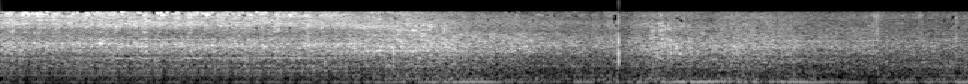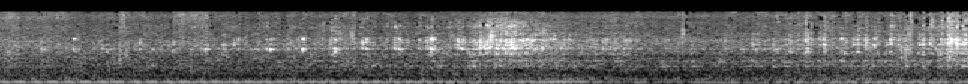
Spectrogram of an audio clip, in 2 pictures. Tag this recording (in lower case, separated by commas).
idling, engine, vehicle, car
